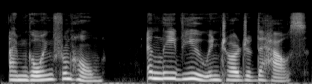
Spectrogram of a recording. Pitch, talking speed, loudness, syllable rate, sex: 210 Hz, 250 wpm, -13 LUFS, 6.4 syllables/s, female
